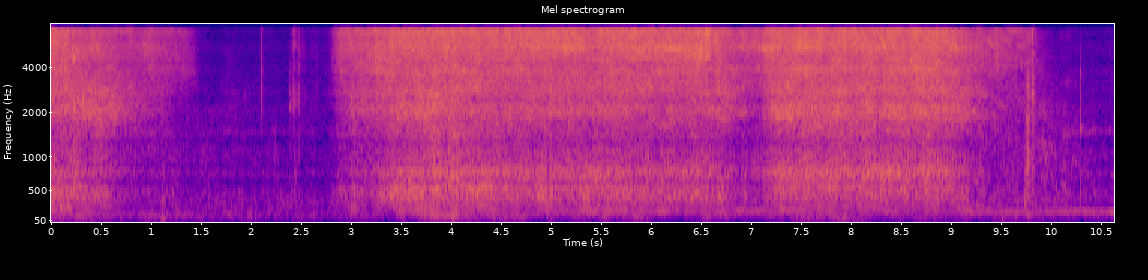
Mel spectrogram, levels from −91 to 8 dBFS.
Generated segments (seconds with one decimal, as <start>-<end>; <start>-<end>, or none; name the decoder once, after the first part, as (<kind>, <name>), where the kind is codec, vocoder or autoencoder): 0.0-9.2 (codec, SNAC); 10.2-10.6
